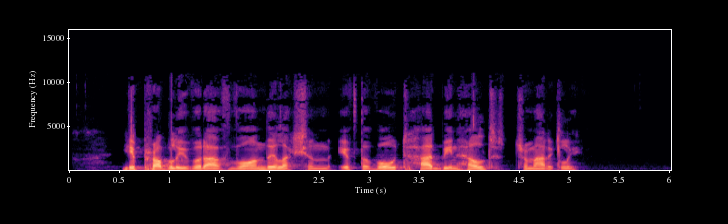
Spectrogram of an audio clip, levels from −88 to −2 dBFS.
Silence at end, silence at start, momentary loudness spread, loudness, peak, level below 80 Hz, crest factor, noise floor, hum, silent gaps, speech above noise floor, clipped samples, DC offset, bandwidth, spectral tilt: 0.95 s; 0.55 s; 12 LU; -20 LUFS; 0 dBFS; -54 dBFS; 20 dB; -74 dBFS; none; none; 54 dB; under 0.1%; under 0.1%; 10.5 kHz; -6.5 dB/octave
